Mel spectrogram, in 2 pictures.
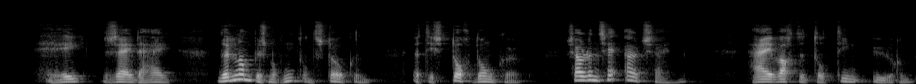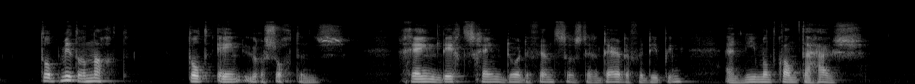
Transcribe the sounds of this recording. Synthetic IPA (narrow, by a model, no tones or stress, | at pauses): hejzɛjdəɦɛj | dəlɑmpɪsnɔχnitɔntstowkə̰n | ətɪstɔχdɔŋkə̰ɹ | z̥ɑwdənzɛjʔœɥtsɛjn | hɛjʋɑχtətɔtinyːrən | tɔtmɪdəɹnɑχtː | ɔtʰejny̰ːrəsɔχtəns | χejnlɪχtsχeŋdʊːɹdəvɛnstəɹzdɛɹdɛɹdəvəɹdipɪŋɛnːimɑntkʋɑmtəɦœɥs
